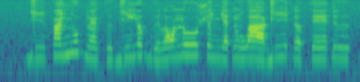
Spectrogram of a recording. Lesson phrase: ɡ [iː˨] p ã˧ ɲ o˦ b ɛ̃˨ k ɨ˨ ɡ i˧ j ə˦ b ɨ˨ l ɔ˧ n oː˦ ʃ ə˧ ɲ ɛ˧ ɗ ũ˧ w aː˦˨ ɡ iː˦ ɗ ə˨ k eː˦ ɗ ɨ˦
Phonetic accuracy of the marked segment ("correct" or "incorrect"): correct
